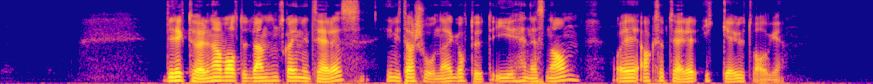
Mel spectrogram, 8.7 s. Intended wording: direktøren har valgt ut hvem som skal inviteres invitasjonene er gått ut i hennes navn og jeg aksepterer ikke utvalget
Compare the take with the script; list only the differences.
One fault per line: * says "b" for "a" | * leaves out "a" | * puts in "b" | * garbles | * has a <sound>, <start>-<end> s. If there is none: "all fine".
all fine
